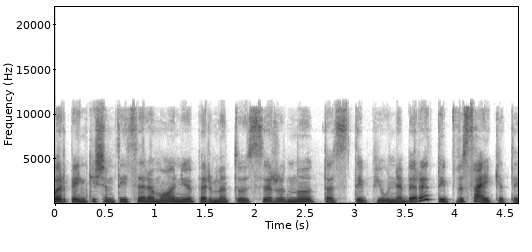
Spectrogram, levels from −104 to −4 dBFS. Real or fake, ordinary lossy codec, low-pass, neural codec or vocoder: real; Opus, 24 kbps; 10.8 kHz; none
